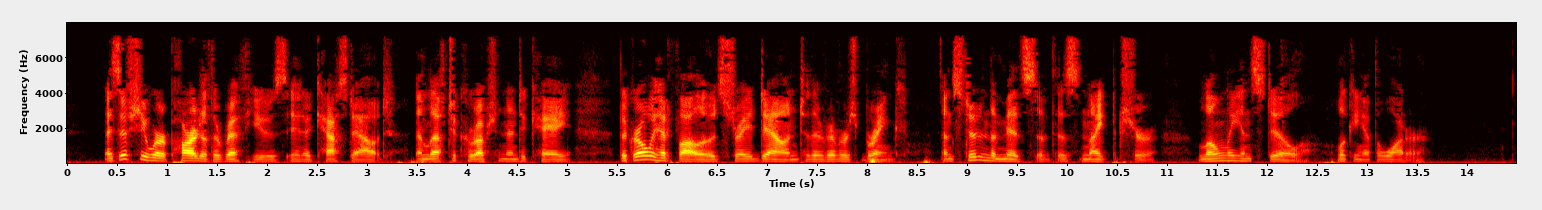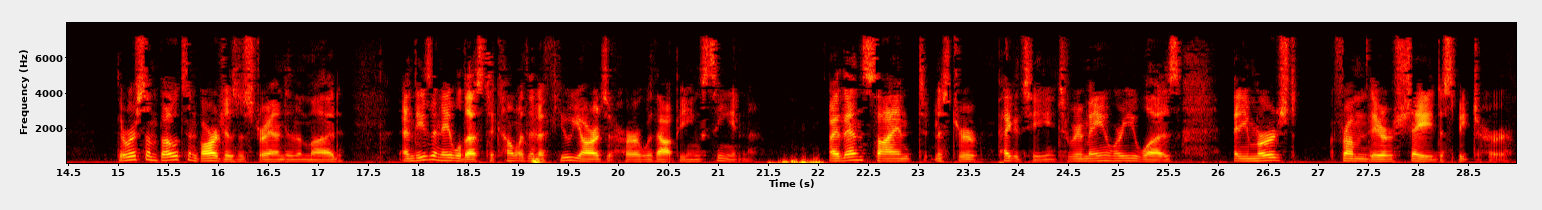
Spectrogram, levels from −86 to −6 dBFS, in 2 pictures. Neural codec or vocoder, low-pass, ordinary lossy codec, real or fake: codec, 16 kHz, 4 kbps, FunCodec, trained on Chinese and English, 50 frames a second; 7.2 kHz; MP3, 32 kbps; fake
